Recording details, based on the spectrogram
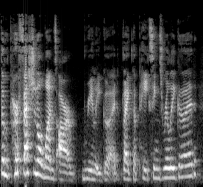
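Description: A young woman co-hosting a podcast, with a bright, crisp edge to her voice. She rambles casually, padding her talk with fillers and giggling often. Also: medium pitch, sing-song, normal speed. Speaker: podcast co-host. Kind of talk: casual chat.

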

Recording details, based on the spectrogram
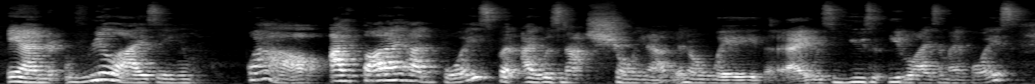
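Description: A woman's voice: low-pitched, expressive, normal speed, fairly bright tone. A woman from Nashville answering interview questions in an earnest, reflective way, often quoting what others said. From Nashville, Tennessee. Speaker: interview guest, school network executive. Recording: roomy echo.

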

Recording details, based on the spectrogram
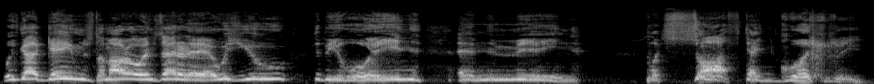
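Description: A man playing a mopey adult brother in an amateur sitcom table read, gravelly and husky. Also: high-pitched, slow, darkish tone, full character voice. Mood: earnest, plodding.

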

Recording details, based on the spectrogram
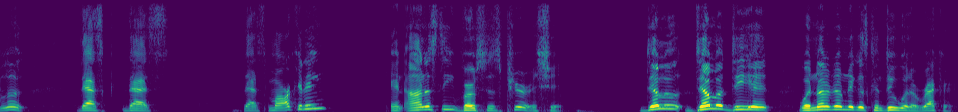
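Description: A man's voice: a little high, fairly bright tone, dry recording, studio quality. A man in his fifties from Chicago's South Side, co-hosting a podcast in casual chat and repeating his points emphatically. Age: 50s. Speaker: podcast co-host.

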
